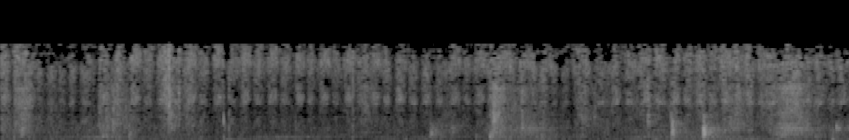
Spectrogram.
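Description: Coloured pencil scratching on paper as a drawing is coloured in: a faint, steady rasp with a couple of light ticks in the second half.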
